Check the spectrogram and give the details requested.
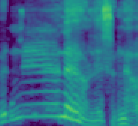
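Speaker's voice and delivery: upper-crust English accent. Talking with another person, the speaker shows off an upper-crust english accent. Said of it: "I do the most wonderful English accent now".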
